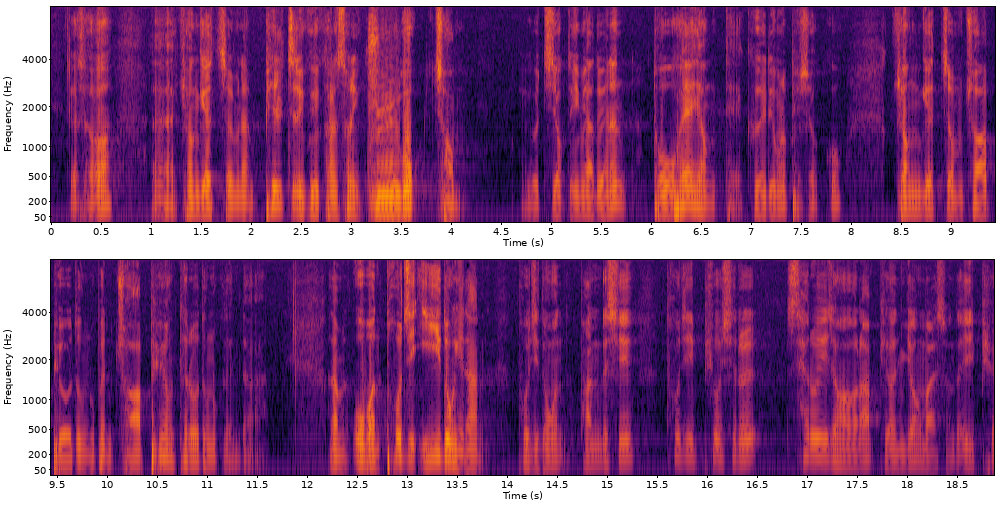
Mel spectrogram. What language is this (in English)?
Korean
